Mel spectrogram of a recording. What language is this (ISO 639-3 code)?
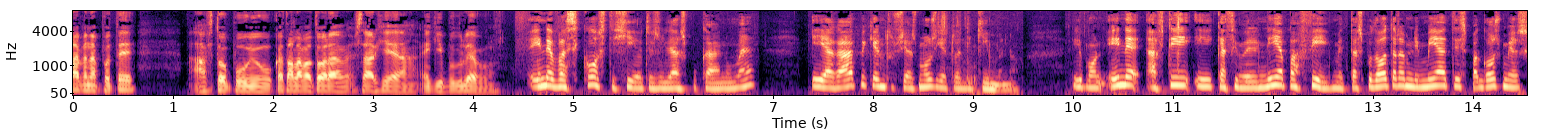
ell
